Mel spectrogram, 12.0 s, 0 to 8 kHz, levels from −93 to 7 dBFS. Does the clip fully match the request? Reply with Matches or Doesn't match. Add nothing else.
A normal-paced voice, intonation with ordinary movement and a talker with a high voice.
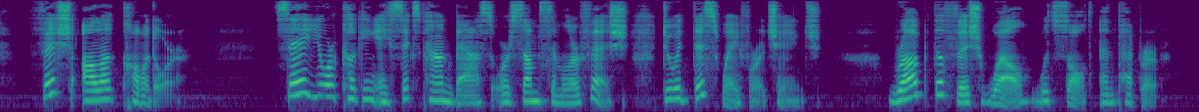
Doesn't match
